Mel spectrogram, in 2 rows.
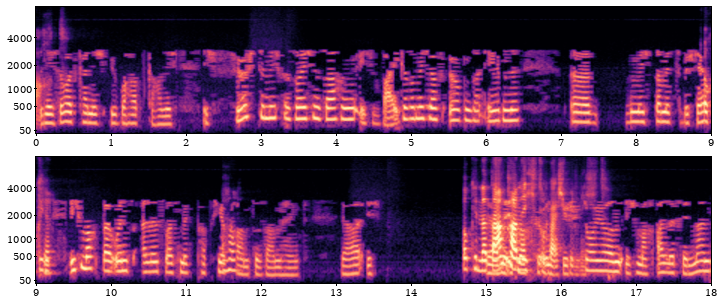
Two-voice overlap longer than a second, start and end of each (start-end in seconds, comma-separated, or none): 15.0-16.4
